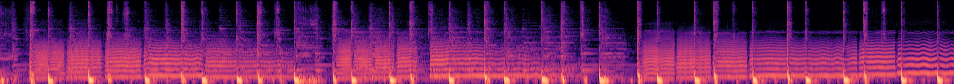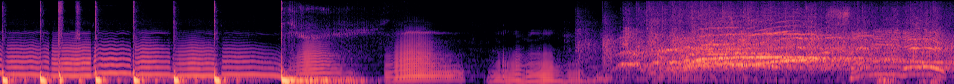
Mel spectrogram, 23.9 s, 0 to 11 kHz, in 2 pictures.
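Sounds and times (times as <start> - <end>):
person singing at a live unplugged performance: 0.0 - 17.6
audience applause and cheering at end of live song: 19.1 - 23.8.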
